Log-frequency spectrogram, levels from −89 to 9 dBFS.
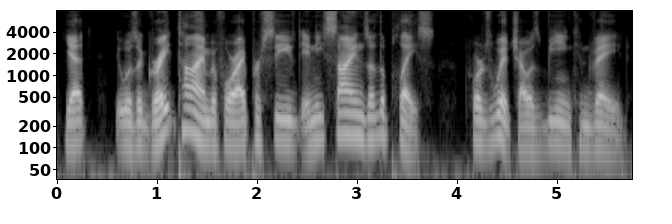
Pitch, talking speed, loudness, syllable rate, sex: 110 Hz, 210 wpm, -22 LUFS, 5.6 syllables/s, male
